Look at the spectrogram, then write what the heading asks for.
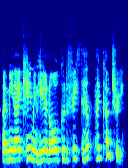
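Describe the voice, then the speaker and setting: An actor playing a pompous, nervous British chatterbox in a comic radio play, rambling and stammering when flustered. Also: male voice, very high voice, steady tone, quick pace, fairly bright tone. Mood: indignant. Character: pompous, nervous, chattering British man come to give blood. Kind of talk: comic radio play acting before an audience.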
